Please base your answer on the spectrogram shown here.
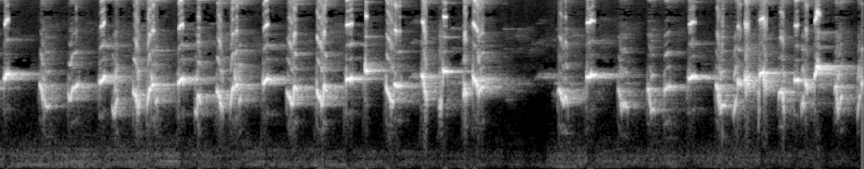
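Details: Sooty-headed bulbul sharp fighting song aimed at provoking other bulbuls to reply: rapid rising and falling chirped notes, a brief pause near the middle, then the pattern resumes, with a faint low rumble beneath.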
